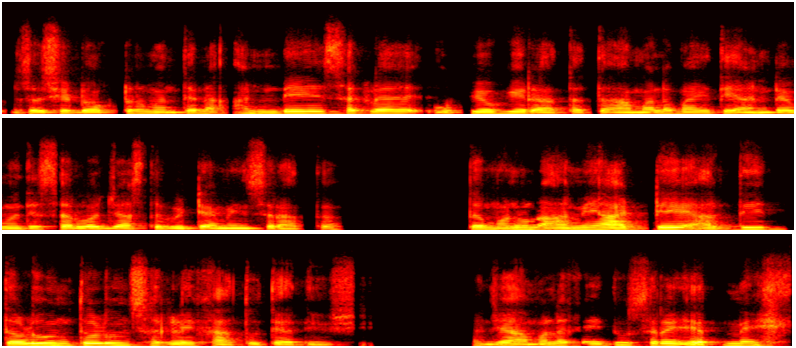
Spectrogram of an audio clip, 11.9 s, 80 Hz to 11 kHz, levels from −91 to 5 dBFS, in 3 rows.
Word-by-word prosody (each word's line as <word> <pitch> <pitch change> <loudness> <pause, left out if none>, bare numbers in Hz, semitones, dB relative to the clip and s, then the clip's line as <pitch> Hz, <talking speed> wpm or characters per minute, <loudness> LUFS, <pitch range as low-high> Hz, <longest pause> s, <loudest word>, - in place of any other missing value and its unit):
जसे 140 +2 +1
डॉक्टर 140 +3 -1
म्हणते 150 -1 -2
ना, 170 - -4
अंडे 185 0 +1
सगळे 175 -1 +1 0.2
उपयोगी 165 +3 0
राहतात. 135 -2 -2
तर - - -1
आम्हाला 140 +3 -1
माहिती 155 0 -2
आहे 140 -2 0
अंड्यामध्ये 150 +2 -1
सर्वात 150 0 +2
जास्त 145 -1 -1
व्हिटॅमिन्स 140 0 0
राहतात. 125 0 -5 0.7
तर 170 - +4
म्हणून 165 +4 -1
आम्ही 160 +2 0
अड्डे 155 +4 +3
अगदी 155 +3 -2 0.2
तळून-तळून 195 +3 +5
सगळे 160 -1 0
खातो 135 -2 -4
त्या 125 - 0
दिवशी. 125 -1 -11 0.5
म्हणजे 140 - -2
आम्हाला 155 +2 0
काही 165 0 -4
दुसरं 220 -4 -1
येत 250 - +4
नाही 180 +1 -1
155 Hz, 165 wpm, -21 LUFS, 140-170 Hz, 0.7 s, तळून-तळून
